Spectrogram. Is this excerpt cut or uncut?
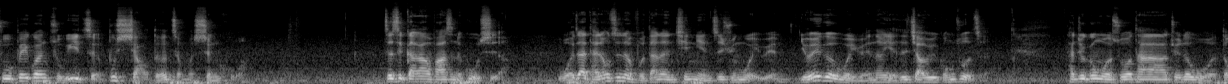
cut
